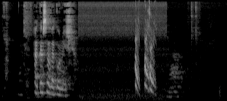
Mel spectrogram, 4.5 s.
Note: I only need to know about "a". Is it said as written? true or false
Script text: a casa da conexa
true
